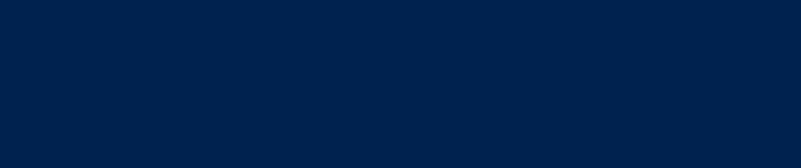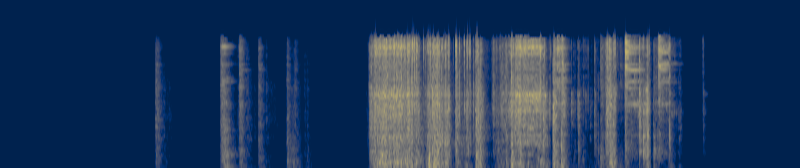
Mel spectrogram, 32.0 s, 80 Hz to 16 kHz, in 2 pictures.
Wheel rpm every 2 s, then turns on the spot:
0, 0, 0, 0, 0, 0, 0, 0, 0, 0, 0, 0, 0, 0, 0, 0.
none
